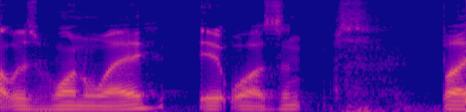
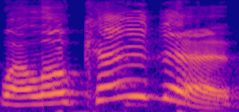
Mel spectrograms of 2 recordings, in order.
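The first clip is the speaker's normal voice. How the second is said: put-on squeaky old lady; 7 dB louder than usual. Old woman voiced in story.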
